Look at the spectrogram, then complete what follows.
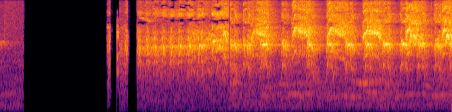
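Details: Rufous hornero: after a short silence and a few clicks, a fast, loud series of sharp, ringing notes starts and grows stronger until the end.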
